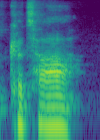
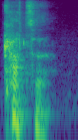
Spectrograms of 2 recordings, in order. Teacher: So, I've always stressed the second syllable.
